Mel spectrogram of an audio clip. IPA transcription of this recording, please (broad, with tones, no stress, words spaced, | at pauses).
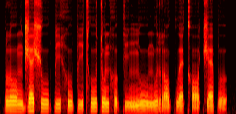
loː˨ŋd͡ʒɛ˦ ʃuː˨k͡pi˨hu˨ pi˨tʰu˦tu˦nhʊ˨ ki˨ŋɲuː˦˨ŋu˦ rɔ˨kʷɛ˦ kʰɔ˨t͡ʃɛ˦pʊ˨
